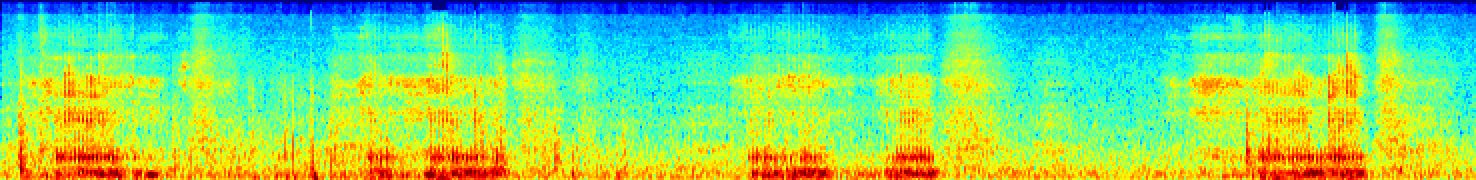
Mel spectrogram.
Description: Hank my Mastiff snoring and dreaming on chair. #duanesworld #subscribe #boozinblogger #shorts #mastiff #hank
